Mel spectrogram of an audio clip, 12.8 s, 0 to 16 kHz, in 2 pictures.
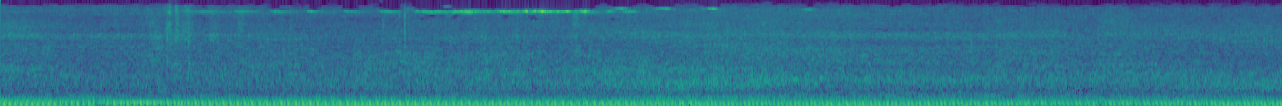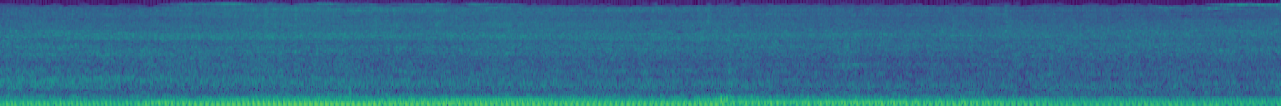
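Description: Ferrari Portofino's twin-turbo V8 running at low revs as the car pulls away. The engine note rises about seven seconds in, then drops suddenly about three seconds later.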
